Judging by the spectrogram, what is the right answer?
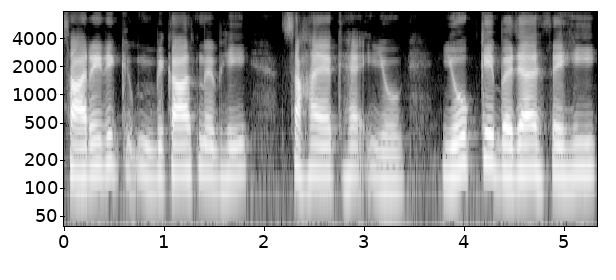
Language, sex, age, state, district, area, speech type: Hindi, male, 45-60, Madhya Pradesh, Bhopal, urban, spontaneous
